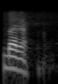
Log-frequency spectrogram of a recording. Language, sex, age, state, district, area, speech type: Gujarati, male, 30-45, Gujarat, Ahmedabad, urban, conversation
